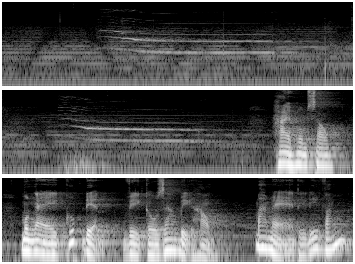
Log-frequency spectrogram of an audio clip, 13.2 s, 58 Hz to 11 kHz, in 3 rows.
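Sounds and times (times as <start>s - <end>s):
cat meowing and yowling at night: 1.2s - 4.3s, 5.0s - 7.1s
speech: 7.8s - 13.1s.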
